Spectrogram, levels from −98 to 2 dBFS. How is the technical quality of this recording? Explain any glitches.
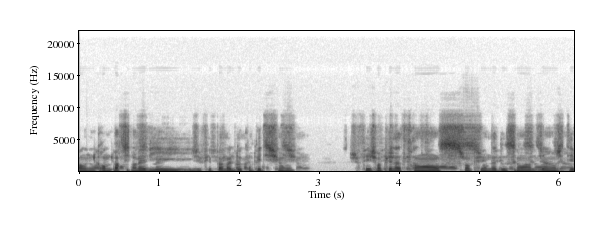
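The recording carries a persistent fault: echo with no canceller, present from start to finish. Every phrase of speech is followed, roughly 200 ms later, by a second copy sitting about 9 dB below the original. The far end is playing the call through a loudspeaker, its microphone captures that playback, and no echo cancellation strips it out, so the talker's own signal returns after the network round trip. The copy sounds thinner.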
